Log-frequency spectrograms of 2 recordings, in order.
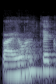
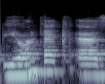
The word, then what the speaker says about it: BioNTech: I think it's pronounced BioNTech. One of our producers confirmed. Is that right? Are we pronouncing your company name right? Yeah, you can pronounce it as BioNTech or BioNTech.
